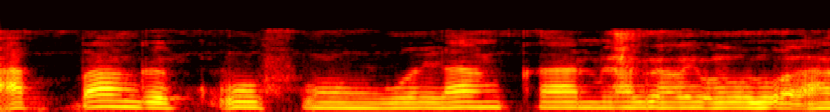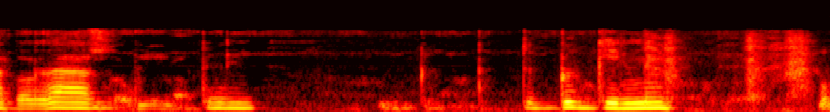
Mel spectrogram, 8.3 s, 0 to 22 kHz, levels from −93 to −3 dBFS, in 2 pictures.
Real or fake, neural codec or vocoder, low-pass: fake; codec, 16 kHz, 2 kbps, FunCodec, trained on LibriTTS, 25 frames a second; 7.2 kHz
